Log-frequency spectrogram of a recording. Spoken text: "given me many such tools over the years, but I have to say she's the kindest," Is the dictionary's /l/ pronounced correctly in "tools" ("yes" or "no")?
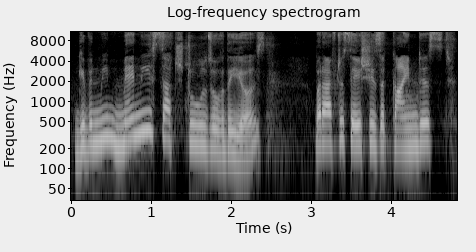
yes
